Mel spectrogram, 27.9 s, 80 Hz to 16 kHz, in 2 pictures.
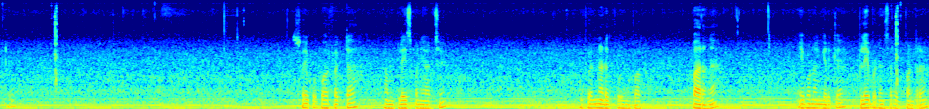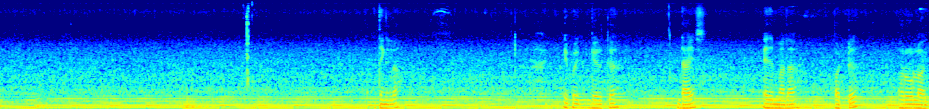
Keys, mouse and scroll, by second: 0.6 click, 3.3 middle click, 13.2 click, 17.5 click.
